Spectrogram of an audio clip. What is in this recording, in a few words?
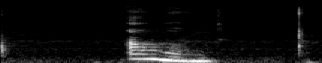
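"almond", Taiwanese, female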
